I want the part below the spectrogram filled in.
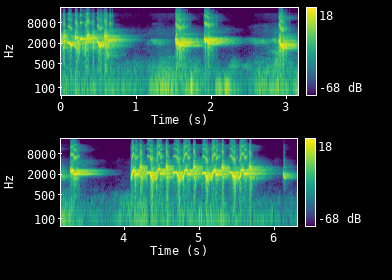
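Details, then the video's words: Provoking song of a yellow-vented bulbul, long rolling style: a quick chirp series, scattered separate chirps with short gaps, then another dense burst of twittering ending in one soft note. "suara kicau trucukan ropel panjang memanggil lawan"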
